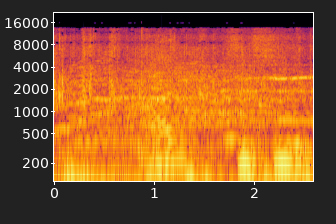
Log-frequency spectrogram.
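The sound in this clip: A crowd cheers and shouts for a rapper, loud whoops and raised voices blending into a continuous roar, with a few individual shouts standing out.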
